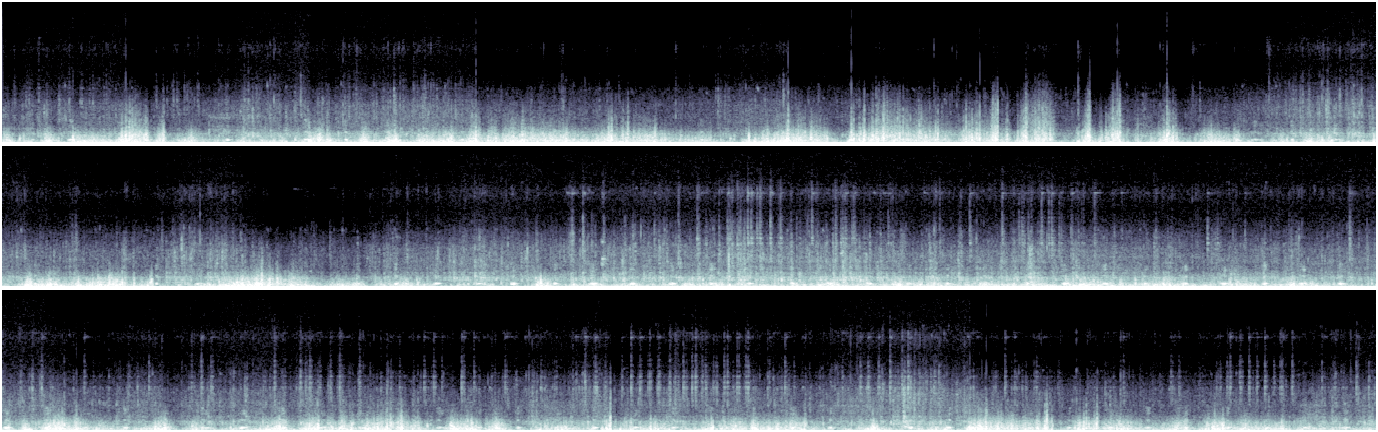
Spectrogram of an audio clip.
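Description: Wind buffeting the microphone on a moving horse-drawn cart, with the cart's irregular rattling and knocking as it jolts along a dirt track.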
